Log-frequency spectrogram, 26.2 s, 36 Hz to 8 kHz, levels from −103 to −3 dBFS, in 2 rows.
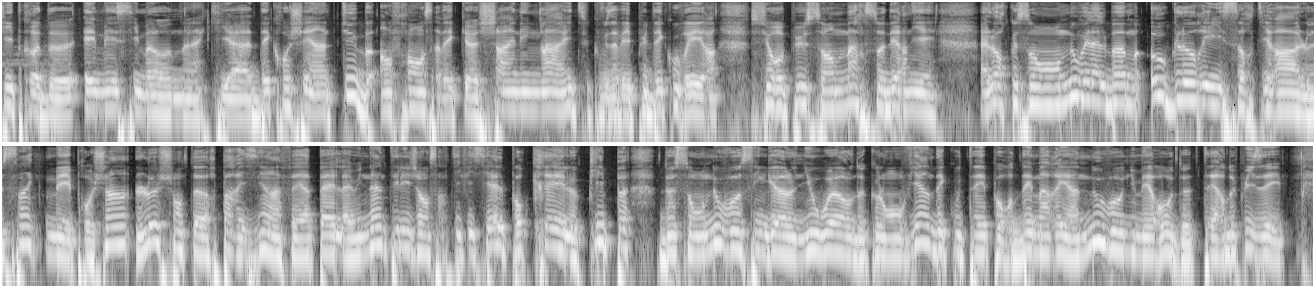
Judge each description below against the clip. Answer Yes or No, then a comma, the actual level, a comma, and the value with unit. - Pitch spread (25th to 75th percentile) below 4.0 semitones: No, average, 4.6 semitones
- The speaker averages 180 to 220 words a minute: No, average, 160 wpm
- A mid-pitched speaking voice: No, low, 125 Hz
